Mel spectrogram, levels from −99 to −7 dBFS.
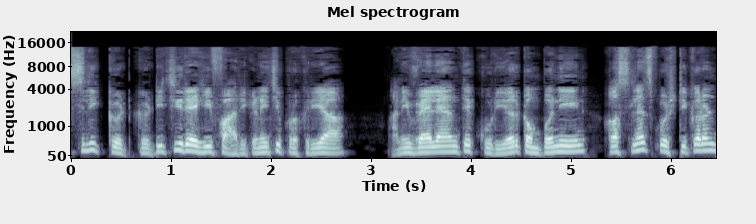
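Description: Speech runs with plainly audible codec damage from start to finish, most likely Vorbis compression at a low setting, fitting a bitrate around 32 kbps. Nothing sounds above 14.2 kHz, and the treble beneath that cut-off turns hissy and grainy where fine detail has been replaced by noise of similar energy. That noise-like grain distinguishes it from a plain low-pass filter, which would dull the top without adding hiss.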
